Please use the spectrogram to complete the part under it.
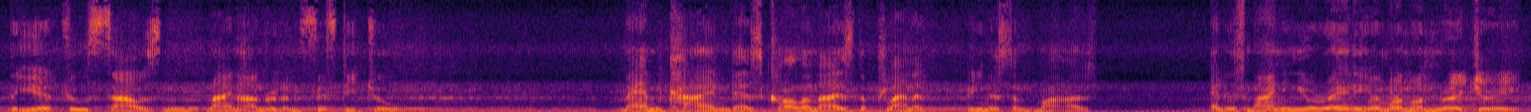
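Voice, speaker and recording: An actor playing an enigmatic traveler, narrating eerie radio tales in an ominous, measured, theatrical manner. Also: male voice, deep voice, low-quality recording. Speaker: host and narrator.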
